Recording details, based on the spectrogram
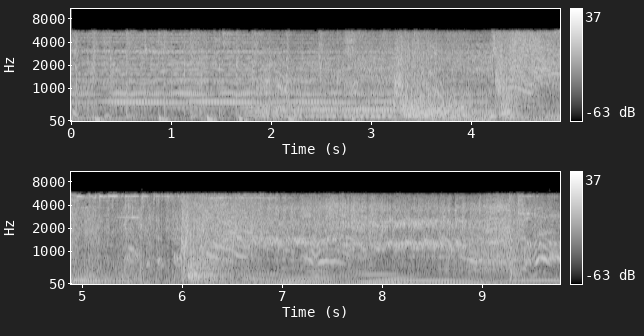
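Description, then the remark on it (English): A car skids loudly with screeching tires and hits a stuntman in a film stunt, then several heavy bursts of impact and clatter follow over a steady engine and background rumble, intense like a movie crash scene. “The stunt of hitting the car, the main stunt is not Samo.”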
